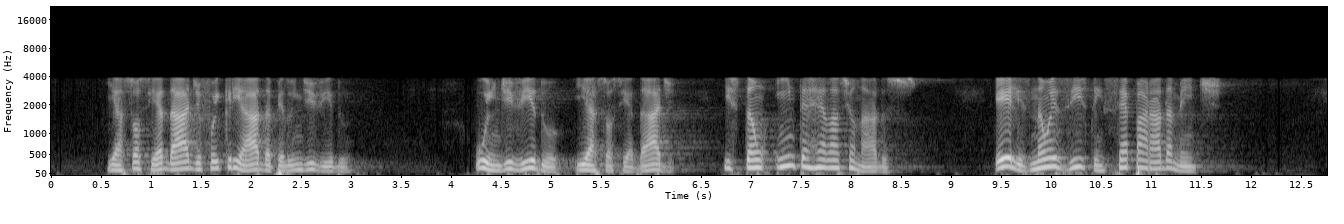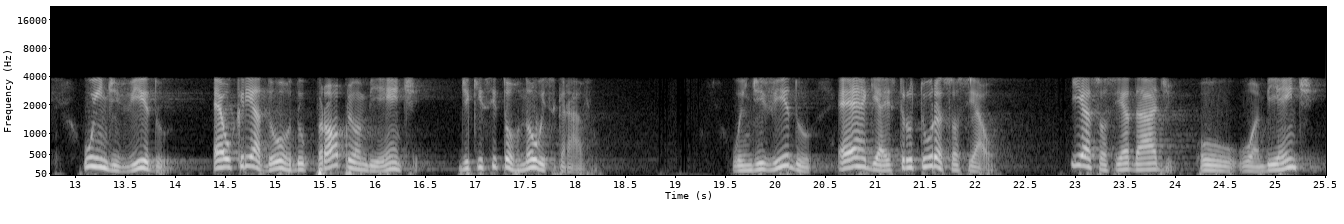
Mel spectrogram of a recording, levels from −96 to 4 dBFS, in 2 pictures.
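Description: No technical faults can be heard in this speech clip, which carries the narrow band of G.711 telephone coding, with nothing above about 3.8 kHz.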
